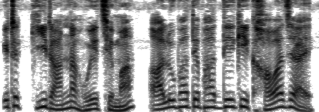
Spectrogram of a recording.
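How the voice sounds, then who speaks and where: A man's voice: a little high, expressive, fast talker, darkish tone, dry recording. A man voicing an idle grown son from a poor household, whining and argumentative, in a moral-tale cartoon. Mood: sulky, complaining.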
